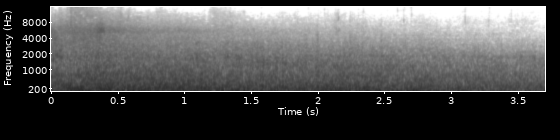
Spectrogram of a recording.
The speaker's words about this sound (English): All right, so my damage is 48 for a total of 18 points of damage as this wave of force just explodes out of me with a sound as loud as a thunderclap.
